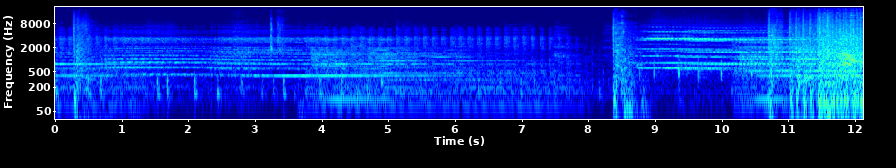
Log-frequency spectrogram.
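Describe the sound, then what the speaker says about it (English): Gunfire from the video game Max Payne 3, dense rattling volleys over tonal game music and background sound, with a sharp break and then louder shooting toward the end. "Some seriously good shooting there on my part."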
